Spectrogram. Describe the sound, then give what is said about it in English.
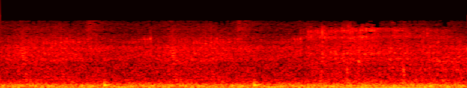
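Low rumble of a red Ford Explorer driving away, heard as a steady, even engine drone with no sharp peaks and no voices. “That was a red Ford Explorer, right?”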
